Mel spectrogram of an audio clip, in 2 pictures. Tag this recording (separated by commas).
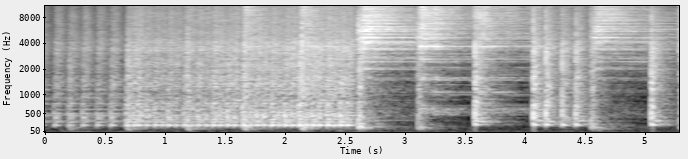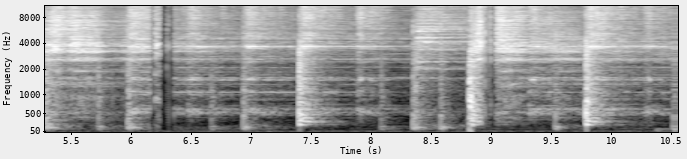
Percussion, Drum kit, Bass drum, Drum roll, Drum, Snare drum, Rimshot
